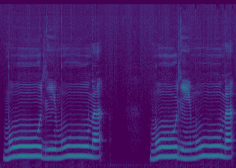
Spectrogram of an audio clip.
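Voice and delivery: Moulimouma read slowly, each long vowel held; prolonged vowels. Shown as a demonstration. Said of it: "Je prononce deux fois".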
